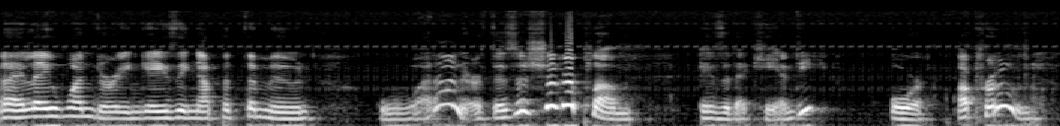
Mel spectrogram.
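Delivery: ordinary delivery, nothing marked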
